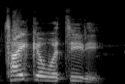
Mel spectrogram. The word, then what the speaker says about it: Taika Waititi: I mean, Takai Waititi. I don't know if I'm saying that name right. Probably butchered it. – Taika Waititi. – Taika Waititi. I'm sorry.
